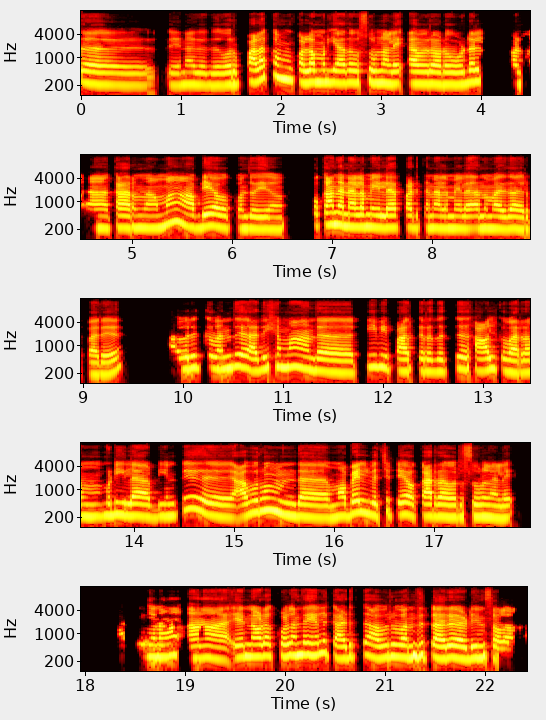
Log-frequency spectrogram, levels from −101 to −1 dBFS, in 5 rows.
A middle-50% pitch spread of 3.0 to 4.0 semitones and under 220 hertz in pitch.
No: average, 3.4 semitones; high, 230 Hz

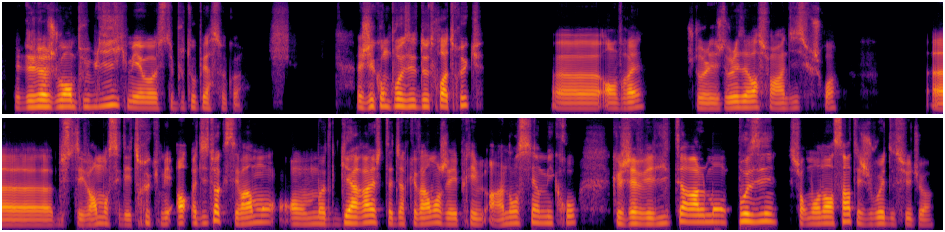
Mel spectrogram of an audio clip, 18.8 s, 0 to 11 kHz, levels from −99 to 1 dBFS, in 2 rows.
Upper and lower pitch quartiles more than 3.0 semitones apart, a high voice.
No: average, 3.7 semitones; low, 135 Hz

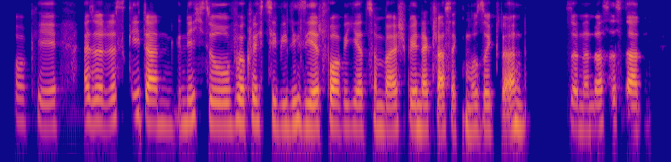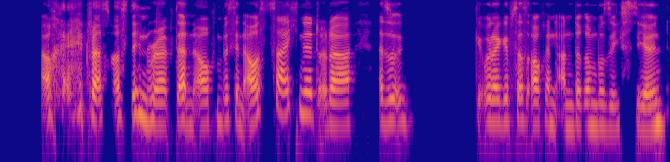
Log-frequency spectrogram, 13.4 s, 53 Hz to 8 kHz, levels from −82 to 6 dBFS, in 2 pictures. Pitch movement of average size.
No: narrow, 2.2 semitones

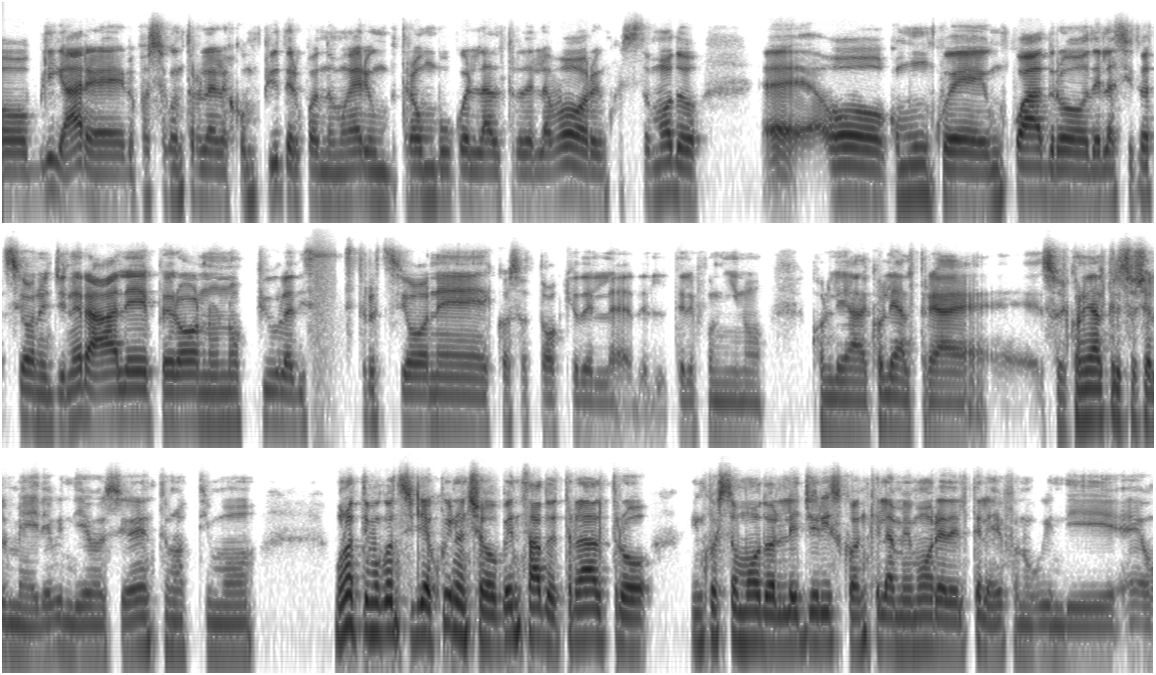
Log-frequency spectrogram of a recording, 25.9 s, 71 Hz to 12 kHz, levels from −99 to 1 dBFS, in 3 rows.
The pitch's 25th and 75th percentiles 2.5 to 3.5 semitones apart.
Yes: average, 2.8 semitones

